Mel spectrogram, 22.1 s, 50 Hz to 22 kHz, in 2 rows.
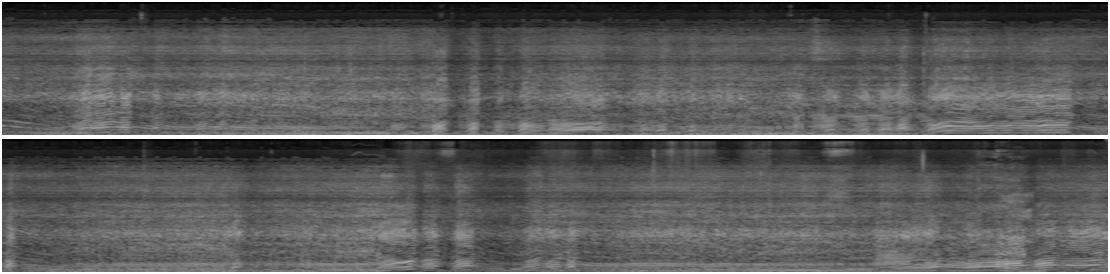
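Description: A 2024 Yamaha motocross bike engine while riding, revving up and down steadily with repeated rising and falling pitch sweeps. The engine note is loud and close and runs almost without a break.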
